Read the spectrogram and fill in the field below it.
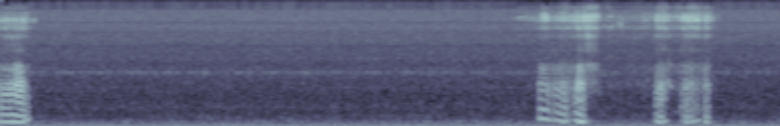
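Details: Chihuahua puppy Poco asleep at night, snoring for the first time; a brief snore at the start, a quiet pause, then two more short, rasping snorts close together.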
